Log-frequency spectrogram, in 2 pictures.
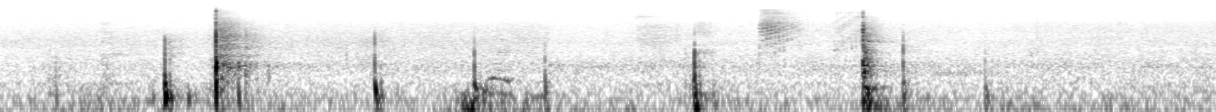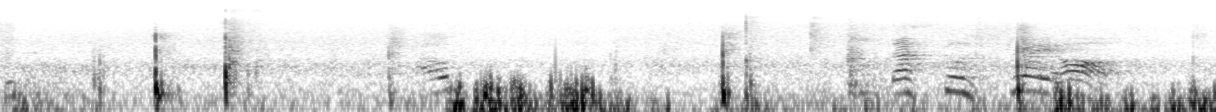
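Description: Scattered sharp knocks of a cricket bat and ball in a practice net, a dozen or so spread over several seconds. About eight seconds in, a low rumble of wind on the microphone.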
